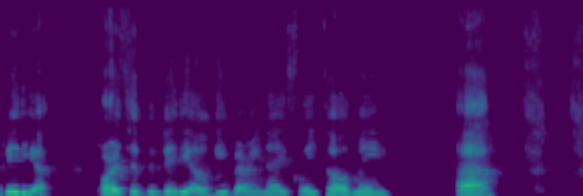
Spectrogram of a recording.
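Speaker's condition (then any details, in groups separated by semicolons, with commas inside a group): Cerebral palsy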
